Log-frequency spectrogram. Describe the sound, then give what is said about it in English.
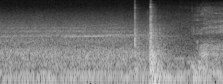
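A door is opened into a strong storm wind, giving a couple of sharp clicks over a constant, rushing background of blowing air. “opened the door, and the wind blew him right in”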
